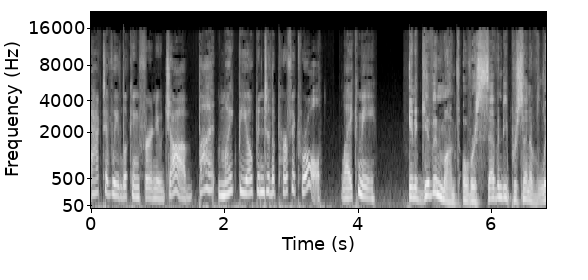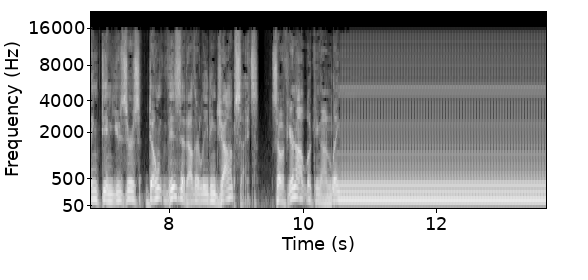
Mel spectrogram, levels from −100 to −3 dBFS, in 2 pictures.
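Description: At 10.57 s the speech locks into a system hang loop that lasts to the end. The system froze while the audio hardware kept replaying one 23.2 ms slice of its buffer, which fits a 1024-sample buffer. It repeats over a hundred times, giving a steady buzz at 43.1 Hz.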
